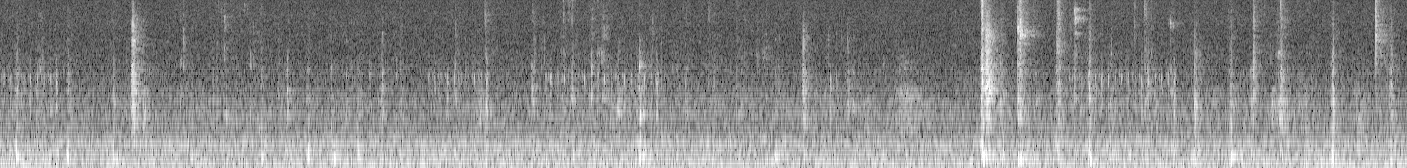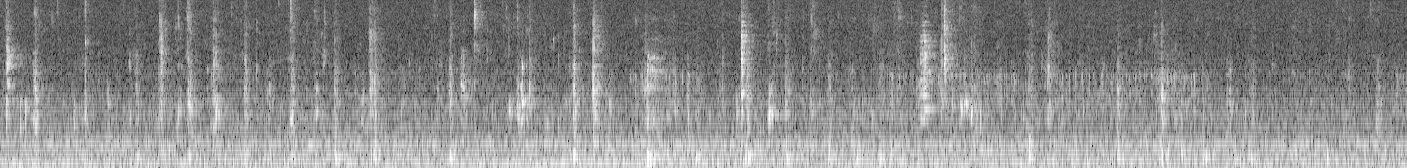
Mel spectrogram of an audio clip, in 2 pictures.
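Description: Person chewing a shrimp and rice meal, with wet mouth sounds and many short sharp clicks, the loudest about ten seconds in and again near twenty seconds. A faint steady hum underneath.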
